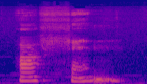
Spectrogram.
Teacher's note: We do not make the sound of the T in that word.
